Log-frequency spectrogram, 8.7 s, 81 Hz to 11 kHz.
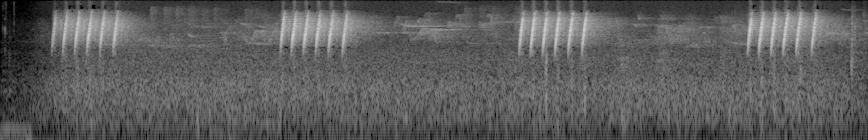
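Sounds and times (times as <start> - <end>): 
wood thrush call notes: 0.5 - 1.5, 2.7 - 3.8, 5.2 - 6.1, 7.4 - 8.4.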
